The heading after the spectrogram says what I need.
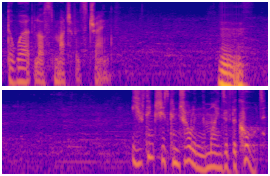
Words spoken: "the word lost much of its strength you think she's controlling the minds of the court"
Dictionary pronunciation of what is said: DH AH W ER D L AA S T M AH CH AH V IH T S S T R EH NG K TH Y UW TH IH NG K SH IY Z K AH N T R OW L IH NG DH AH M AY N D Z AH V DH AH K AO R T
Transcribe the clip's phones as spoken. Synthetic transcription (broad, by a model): DH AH W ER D L AA S T M AH CH AH V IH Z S S T R EH NG K TH Y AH TH IH NG K SH IY Z K AH N T R OW L IH NG DH AH M AY N D Z AH V DH AH K AO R T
